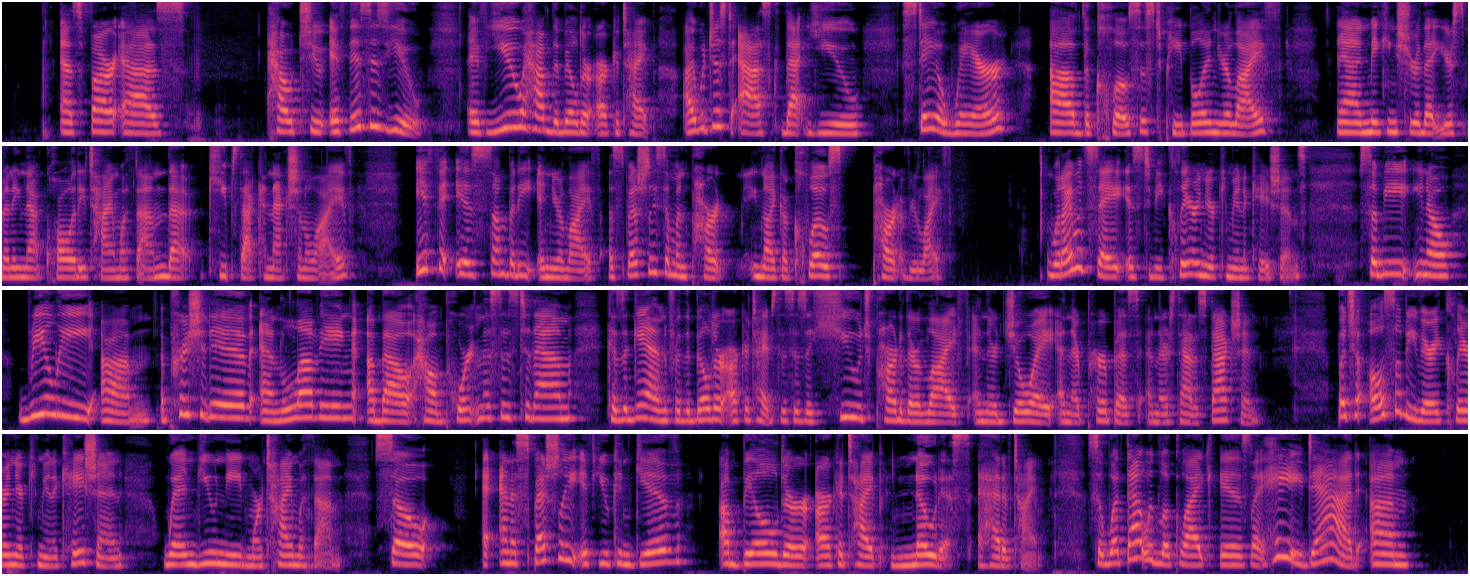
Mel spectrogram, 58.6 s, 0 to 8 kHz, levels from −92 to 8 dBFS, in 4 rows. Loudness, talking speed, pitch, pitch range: -24 LUFS, 160 wpm, 215 Hz, 195-240 Hz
